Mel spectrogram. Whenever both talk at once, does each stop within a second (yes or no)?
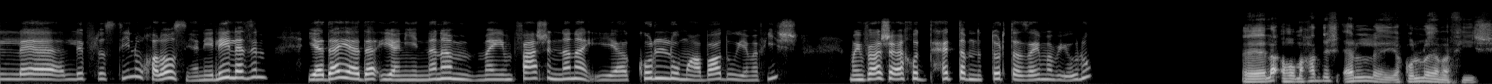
yes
